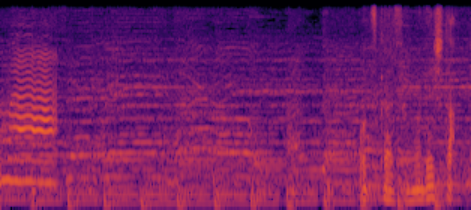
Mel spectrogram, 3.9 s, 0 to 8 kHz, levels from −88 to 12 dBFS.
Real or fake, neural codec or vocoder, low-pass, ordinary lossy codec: real; none; 7.2 kHz; none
